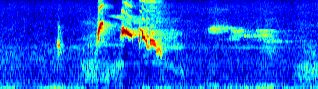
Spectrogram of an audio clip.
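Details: A newly trapped red-whiskered bulbul, urged to sing ché, gives a short chip, then a burst of three loud, piercing downslurred whistles. A thin, wavering high note trails off after them.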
